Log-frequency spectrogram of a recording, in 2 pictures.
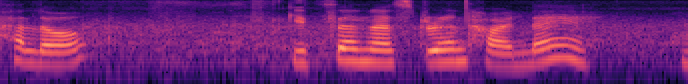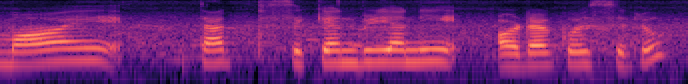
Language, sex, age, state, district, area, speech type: Assamese, female, 30-45, Assam, Lakhimpur, rural, spontaneous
